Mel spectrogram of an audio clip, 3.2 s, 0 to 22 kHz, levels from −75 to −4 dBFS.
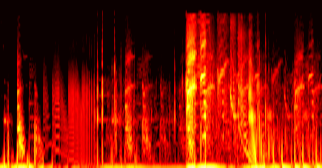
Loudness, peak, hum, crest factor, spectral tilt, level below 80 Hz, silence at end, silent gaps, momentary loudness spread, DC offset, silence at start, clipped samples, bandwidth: -20 LUFS; -2 dBFS; none; 20 dB; -1 dB/octave; -38 dBFS; 0 s; none; 24 LU; under 0.1%; 0 s; under 0.1%; 17 kHz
